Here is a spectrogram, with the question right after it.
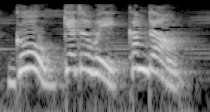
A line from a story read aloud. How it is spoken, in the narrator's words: roared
